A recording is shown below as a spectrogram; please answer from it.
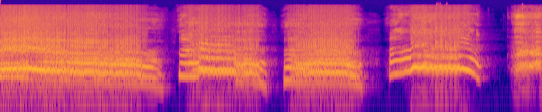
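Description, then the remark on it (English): A person lets out a string of loud, frustrated screams, about five drawn-out cries in quick succession, each sliding downward in pitch, with no talking. “I think I heard someone scream in frustration.”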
